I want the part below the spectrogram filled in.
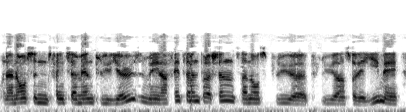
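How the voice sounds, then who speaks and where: Male caller, mid pitch, hesitant with fillers, dull lo-fi line. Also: moderate pace, a bit bright. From Ontario. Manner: hesitant, frequent fillers and restarts. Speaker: guest on phone, teacher. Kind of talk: phone interview.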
